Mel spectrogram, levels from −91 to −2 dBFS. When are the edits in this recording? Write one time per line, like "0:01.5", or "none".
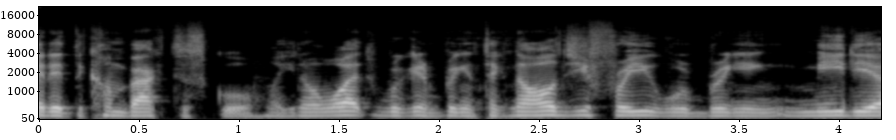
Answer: none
